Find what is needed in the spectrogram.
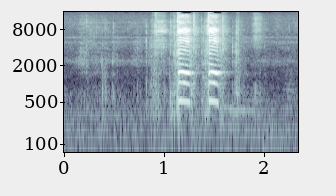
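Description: Two short, high-pitched squeaks, about a third of a second apart.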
